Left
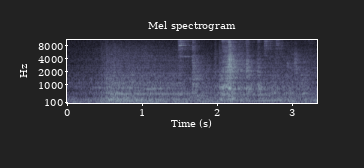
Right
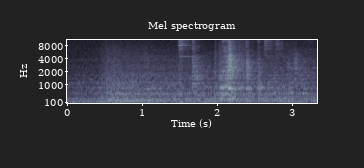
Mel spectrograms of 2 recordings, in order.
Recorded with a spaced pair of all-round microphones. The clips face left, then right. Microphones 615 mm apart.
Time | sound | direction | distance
1.5 | keys jangling | 65° left (ahead or behind) | 3.5 m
